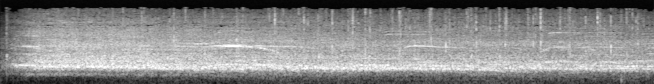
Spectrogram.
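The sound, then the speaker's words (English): A huge football stadium crowd at Morumbi Stadium in Brazil, at a game between Brazil and Bolivia, roars continuously, a dense wash of cheering voices with occasional whistles and shouts rising above the steady, loud din. “I went to Morumbi Stadium to record a game between Brazil and Bolivia, and the crowd was insane.”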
